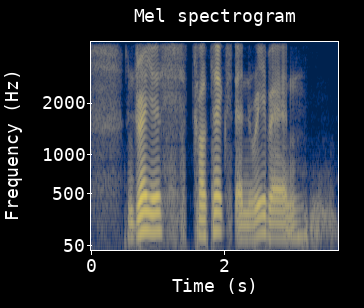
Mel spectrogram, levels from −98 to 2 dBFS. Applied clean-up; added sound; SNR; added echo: neural mask model Resemble Enhance denoiser.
